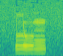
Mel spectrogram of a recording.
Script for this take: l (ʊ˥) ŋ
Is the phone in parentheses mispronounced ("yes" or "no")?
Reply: no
